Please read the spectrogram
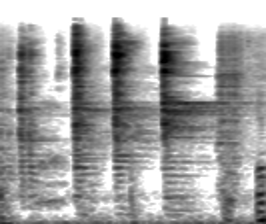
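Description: A few sharp knocks or thumps, about four, irregularly spaced, each dying away quickly.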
